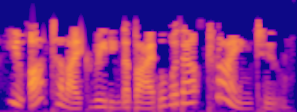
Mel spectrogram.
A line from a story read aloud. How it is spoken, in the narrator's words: exclaimed Felicity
